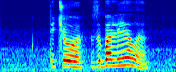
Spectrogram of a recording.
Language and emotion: Russian, angry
